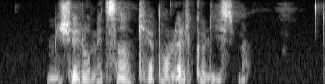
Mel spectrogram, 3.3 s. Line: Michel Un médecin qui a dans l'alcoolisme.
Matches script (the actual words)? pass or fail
pass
